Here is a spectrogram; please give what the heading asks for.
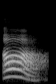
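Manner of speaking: А said loud and clear on its own; teacher's loud demonstration of А; model sound. Shown as a demonstration. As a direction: punch out an isolated, open А. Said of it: "разом вимовимо звук".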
